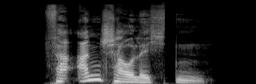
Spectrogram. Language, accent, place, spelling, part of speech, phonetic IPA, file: German, Germany, Berlin, veranschaulichten, adjective / verb, [fɛɐ̯ˈʔanʃaʊ̯lɪçtn̩], De-veranschaulichten.ogg
- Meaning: inflection of veranschaulicht: 1. strong genitive masculine/neuter singular 2. weak/mixed genitive/dative all-gender singular 3. strong/weak/mixed accusative masculine singular 4. strong dative plural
